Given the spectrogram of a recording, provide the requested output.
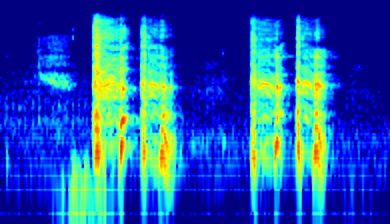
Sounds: Cough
